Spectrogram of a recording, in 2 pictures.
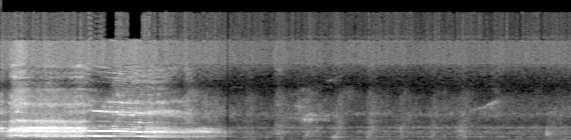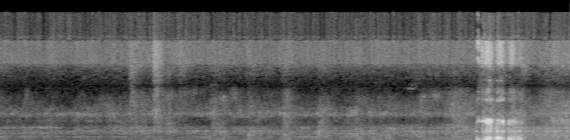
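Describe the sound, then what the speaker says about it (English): A rooster crows loudly for about two seconds at the start, then faint outdoor background with a brief low thump near the end. "Rooster sounding hungry, Rooster making me hungry."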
